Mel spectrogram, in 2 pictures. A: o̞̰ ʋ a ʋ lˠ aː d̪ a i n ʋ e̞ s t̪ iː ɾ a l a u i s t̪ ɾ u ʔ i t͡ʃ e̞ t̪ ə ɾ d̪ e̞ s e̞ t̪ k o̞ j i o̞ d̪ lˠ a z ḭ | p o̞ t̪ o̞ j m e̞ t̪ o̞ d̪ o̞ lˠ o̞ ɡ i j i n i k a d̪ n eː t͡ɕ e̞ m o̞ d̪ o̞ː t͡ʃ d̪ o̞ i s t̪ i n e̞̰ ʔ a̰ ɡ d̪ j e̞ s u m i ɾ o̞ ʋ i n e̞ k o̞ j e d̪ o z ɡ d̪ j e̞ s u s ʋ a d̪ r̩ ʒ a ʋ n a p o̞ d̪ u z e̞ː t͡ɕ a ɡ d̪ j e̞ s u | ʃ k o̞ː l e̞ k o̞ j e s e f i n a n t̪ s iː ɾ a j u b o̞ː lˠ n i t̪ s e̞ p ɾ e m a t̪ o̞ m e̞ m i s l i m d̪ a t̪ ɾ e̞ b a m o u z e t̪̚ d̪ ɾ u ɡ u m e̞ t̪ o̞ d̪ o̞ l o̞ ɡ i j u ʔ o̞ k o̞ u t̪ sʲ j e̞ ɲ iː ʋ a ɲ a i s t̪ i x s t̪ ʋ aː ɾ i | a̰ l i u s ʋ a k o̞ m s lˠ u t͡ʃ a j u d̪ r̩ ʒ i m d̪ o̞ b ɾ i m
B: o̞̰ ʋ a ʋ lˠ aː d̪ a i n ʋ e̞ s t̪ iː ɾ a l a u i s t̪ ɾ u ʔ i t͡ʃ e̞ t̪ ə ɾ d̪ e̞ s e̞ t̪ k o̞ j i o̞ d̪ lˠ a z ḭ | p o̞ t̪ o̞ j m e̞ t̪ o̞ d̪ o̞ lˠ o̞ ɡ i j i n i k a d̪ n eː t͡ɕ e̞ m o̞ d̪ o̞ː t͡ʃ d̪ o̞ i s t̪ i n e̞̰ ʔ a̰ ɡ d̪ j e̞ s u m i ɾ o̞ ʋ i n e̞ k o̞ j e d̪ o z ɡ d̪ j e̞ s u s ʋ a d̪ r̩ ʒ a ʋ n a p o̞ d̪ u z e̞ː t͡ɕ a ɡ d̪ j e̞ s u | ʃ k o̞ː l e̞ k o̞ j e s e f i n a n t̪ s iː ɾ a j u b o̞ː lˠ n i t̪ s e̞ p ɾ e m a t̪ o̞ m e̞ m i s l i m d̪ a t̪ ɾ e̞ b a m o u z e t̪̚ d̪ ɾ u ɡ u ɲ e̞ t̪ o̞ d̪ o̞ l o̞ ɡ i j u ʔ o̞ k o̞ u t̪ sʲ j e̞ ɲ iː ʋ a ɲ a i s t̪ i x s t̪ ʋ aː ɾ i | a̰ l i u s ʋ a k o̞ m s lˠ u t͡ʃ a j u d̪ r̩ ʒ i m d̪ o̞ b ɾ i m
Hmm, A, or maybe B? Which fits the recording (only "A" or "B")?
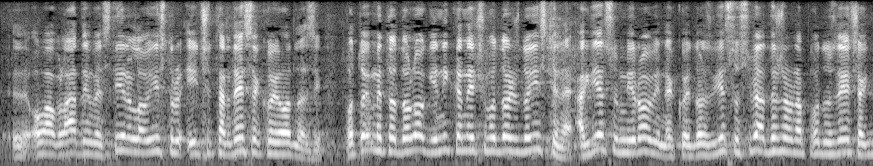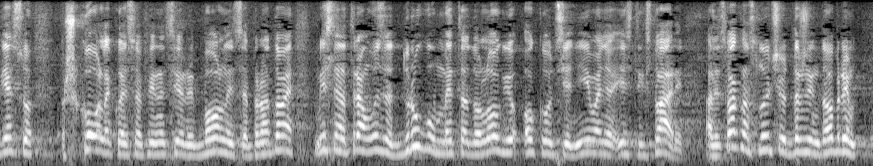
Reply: A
